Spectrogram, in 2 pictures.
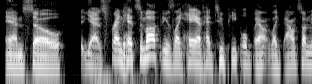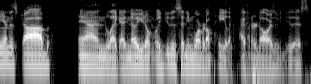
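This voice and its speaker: A man's voice: fairly low pitch, brisk. A man chatting casually and enthusiastically about films as a podcast co-host, with slangy, profane phrasing.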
